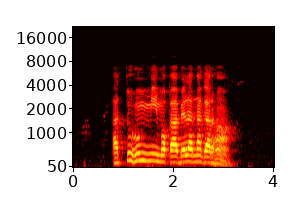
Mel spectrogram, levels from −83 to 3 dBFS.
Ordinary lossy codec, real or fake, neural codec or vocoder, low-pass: Opus, 24 kbps; real; none; 7.2 kHz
